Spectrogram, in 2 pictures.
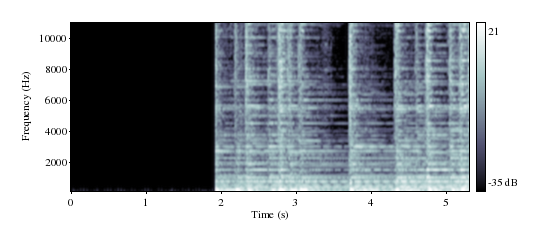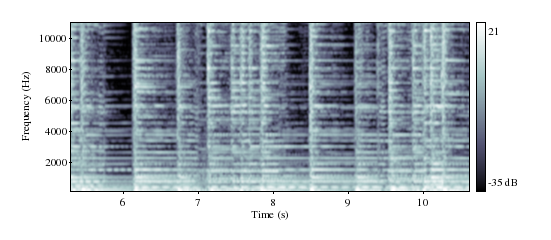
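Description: Strummed acoustic guitar music that starts abruptly about two seconds in, after near silence.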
